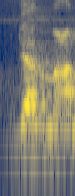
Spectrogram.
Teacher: jimnya adalah jahar, ya, tidak dibaca hamas, tidak boleh ke udara. Jam'a bukan jam'a, ya.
